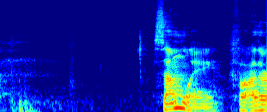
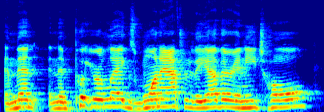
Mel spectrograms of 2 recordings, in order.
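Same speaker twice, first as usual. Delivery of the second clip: higher, louder advice; mildly raised advising voice; lightly voiced lover; 8 semitones higher, 7 dB louder than usual. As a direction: offer the fix with a throat clear. Lover advises trouser man.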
